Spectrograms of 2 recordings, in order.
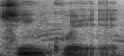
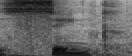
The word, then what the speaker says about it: Cinque: it's pronounced chin because that's the Italian word for five they made five version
